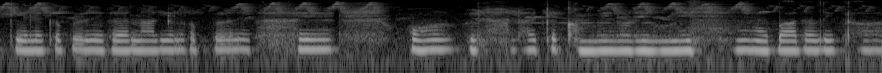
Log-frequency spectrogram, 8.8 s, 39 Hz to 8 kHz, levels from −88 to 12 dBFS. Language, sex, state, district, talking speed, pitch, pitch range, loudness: Hindi, female, Chhattisgarh, Kabirdham, 135 wpm, 210 Hz, 205-220 Hz, -34 LUFS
